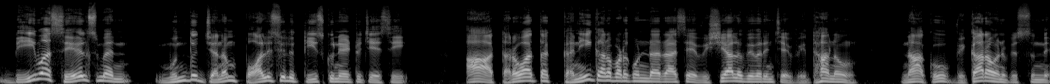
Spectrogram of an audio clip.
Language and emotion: Telugu, disgusted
